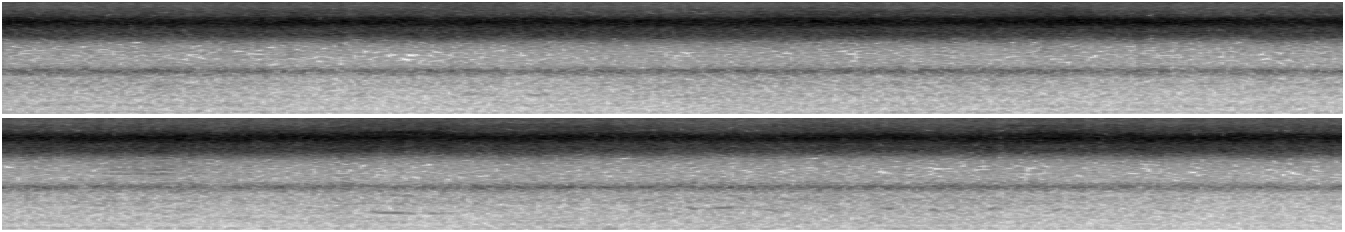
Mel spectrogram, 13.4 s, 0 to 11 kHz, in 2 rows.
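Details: Periodical cicadas by the billions in Illinois, emerged after 17 years underground: a dense, unbroken high-pitched hiss-like drone with no pauses, plus a steady fainter whine lower down, holding level throughout.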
